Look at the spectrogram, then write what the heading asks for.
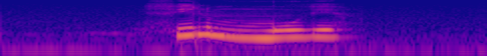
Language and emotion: Russian, neutral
